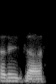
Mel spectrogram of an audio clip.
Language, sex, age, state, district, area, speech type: Tamil, male, 30-45, Tamil Nadu, Krishnagiri, rural, conversation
